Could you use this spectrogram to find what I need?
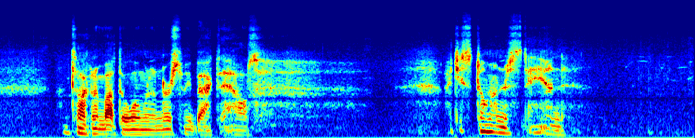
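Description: A middle-aged man speaks in a low, tense voice.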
